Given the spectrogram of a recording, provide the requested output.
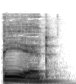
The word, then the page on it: beard: British English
